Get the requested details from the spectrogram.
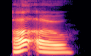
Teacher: We cut the sound off. It sounds like a catch in the throat. Uh-oh, that sound in the middle of uh-oh is a glottal stop. · A glottal stop happens when we close the vocal cords in the throat to stop the air, instead of using the tongue. We cut the sound off.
